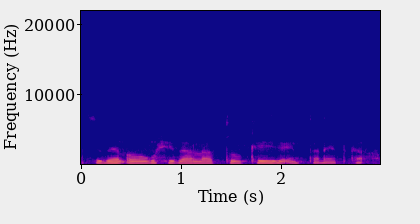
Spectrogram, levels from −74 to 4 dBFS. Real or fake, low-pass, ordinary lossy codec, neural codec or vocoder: real; 7.2 kHz; Opus, 16 kbps; none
